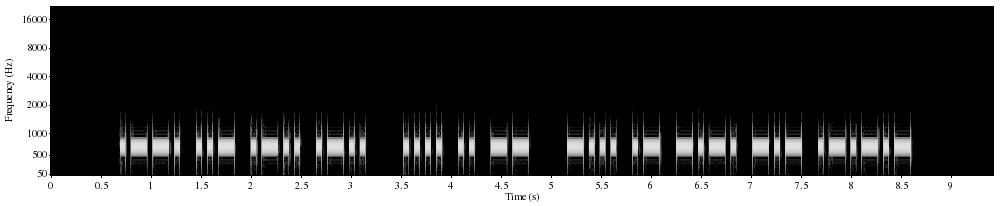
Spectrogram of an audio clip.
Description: Morse code, heard as a keyed tone, about 22 wpm, 700 Hz. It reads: PULL HIM BACK.
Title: Sentences from Top 1000 Words - Review Part 2 - 22wpm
